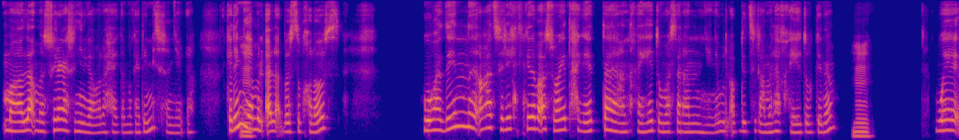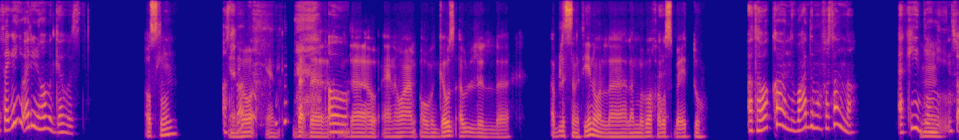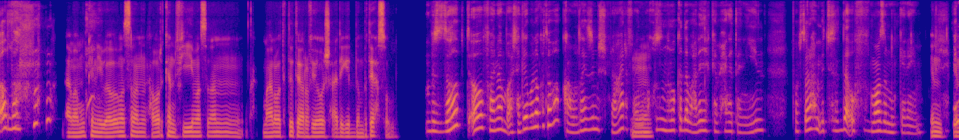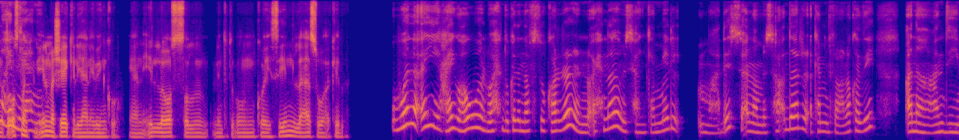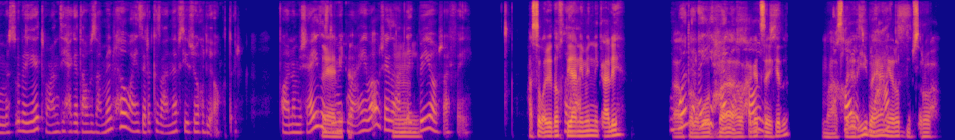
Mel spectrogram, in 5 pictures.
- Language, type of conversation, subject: Arabic, advice, إزاي أتعامل مع الوجع اللي بحسه لما أشوف شريكي/شريكتي السابق/السابقة مع حد جديد؟
- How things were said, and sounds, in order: in English: "والupdates"; laugh; laugh; tsk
